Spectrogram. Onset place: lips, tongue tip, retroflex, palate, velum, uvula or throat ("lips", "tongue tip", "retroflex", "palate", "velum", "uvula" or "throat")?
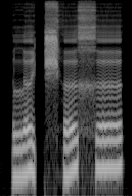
tongue tip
